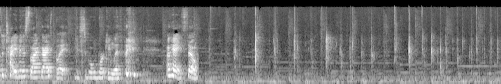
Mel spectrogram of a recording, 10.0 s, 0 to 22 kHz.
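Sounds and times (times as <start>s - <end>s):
soft background music: 0.0s - 10.0s
slime clicking and popping: 4.0s - 10.0s.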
